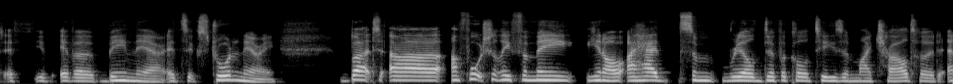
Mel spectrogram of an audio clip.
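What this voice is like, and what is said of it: New Zealand accent. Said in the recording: “You can probably tell from my accent that I grew up in the South Pacific. So I grew up in New Zealand”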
